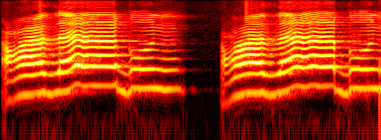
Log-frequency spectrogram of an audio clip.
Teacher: ذا کو بہت ہی نرمی سے ادا کریں گے، سیٹی کی آواز نہیں نکلنی چاہیے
